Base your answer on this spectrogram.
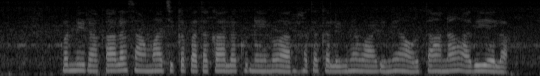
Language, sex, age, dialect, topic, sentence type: Telugu, female, 25-30, Telangana, banking, question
